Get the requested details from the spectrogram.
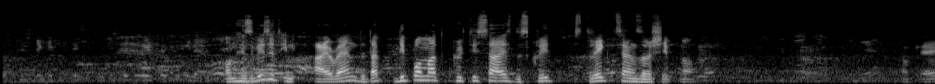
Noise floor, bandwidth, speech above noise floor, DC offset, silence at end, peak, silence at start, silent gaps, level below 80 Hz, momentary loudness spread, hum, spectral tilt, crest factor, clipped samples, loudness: -53 dBFS; 13 kHz; 28 dB; under 0.1%; 0 s; -4 dBFS; 0.05 s; none; -64 dBFS; 24 LU; none; -5 dB/octave; 22 dB; under 0.1%; -24 LUFS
